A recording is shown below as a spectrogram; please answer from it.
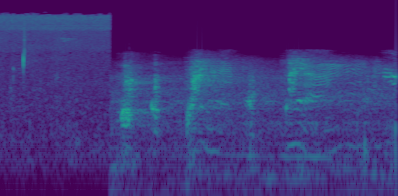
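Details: Baby monkey Lucie crying in need of milk, hungry and foaming at the mouth; after a short rustly lead-in, loud harmonic wails and squeals rise and fall in bursts about every half second to a second.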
